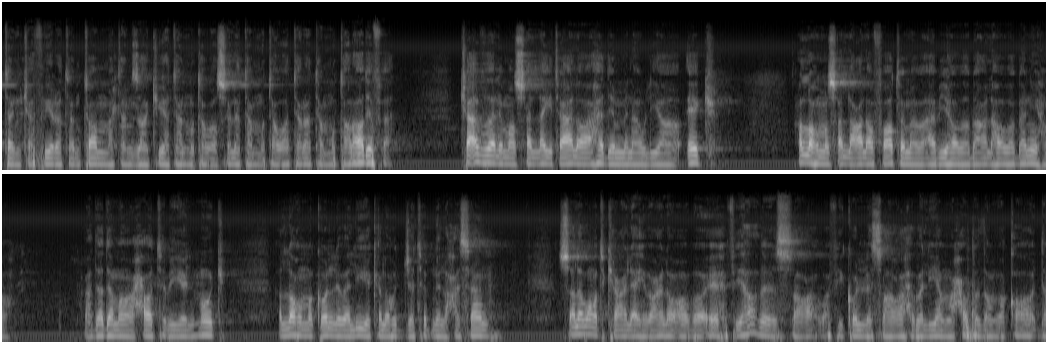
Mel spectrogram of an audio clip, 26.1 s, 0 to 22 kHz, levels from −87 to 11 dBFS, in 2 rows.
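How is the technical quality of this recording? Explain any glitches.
The main problem is a mains buzz running the whole way through. Interference from a dimmer, rectifier or bad shielding spikes twice per 50 Hz cycle, leaving a raspy buzz roughly 30 dB under the sound.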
